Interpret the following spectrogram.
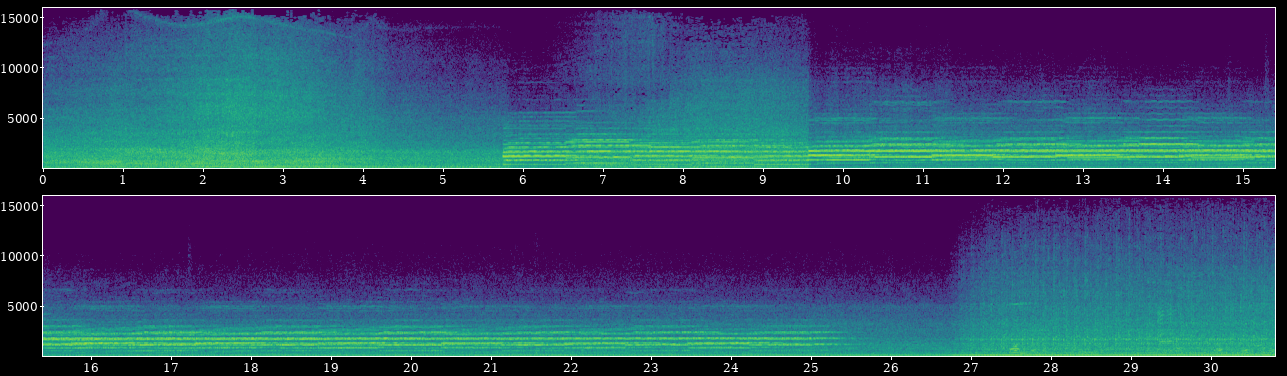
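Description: German two-tone emergency-vehicle siren (Martinshorn) alternating between its high and low notes, starting about six seconds in and dying away a few seconds before the end. Vehicle engine and road noise lie under it and carry on on their own at the start and end.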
